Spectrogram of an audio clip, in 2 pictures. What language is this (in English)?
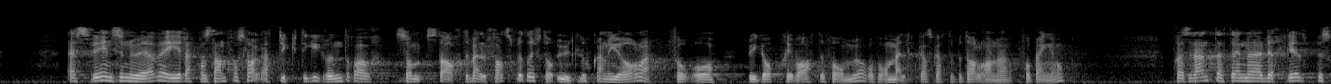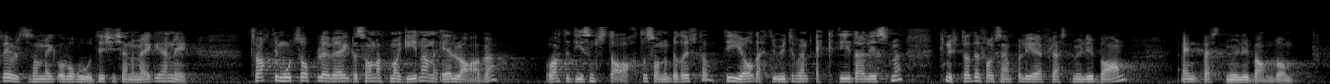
Norwegian Bokmål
